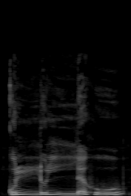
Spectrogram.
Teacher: آگے ہے کل لہو، دونوں لام پر شدہ ہے، دونوں کو اسٹرانگ پڑھنا ہے، کل لہو، لہو کا لام پر زور دیں گے، دو سلیبل والا ورڈ ہے، اور یہ ہو رہا ہے یہاں پر ادغام بغیر غنہ کا. کلون آواز نہیں آنی چاہیے، نون کی آواز کو پروناؤنس نہیں کریں گے. کل لہو، لہو ہو دو حرکہ ہے، مدِ صلہ صغرا.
